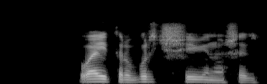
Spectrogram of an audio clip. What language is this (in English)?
Pashto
